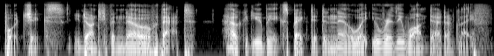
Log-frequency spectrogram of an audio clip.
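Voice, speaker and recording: A man voicing a plump, cheerfully menacing old enchantress from a storybook, coaxing and indulgent as she calmly threatens. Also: fairly low pitch, fairly quick, vocal fry, dry recording, heavily acted. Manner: kindly, coaxing, matter-of-fact about threats. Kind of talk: storybook character reading.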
